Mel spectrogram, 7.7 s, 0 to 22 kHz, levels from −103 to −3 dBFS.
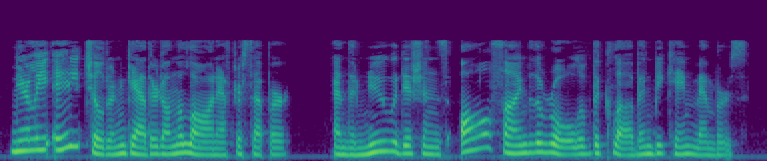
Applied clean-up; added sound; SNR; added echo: none; none; none; none.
